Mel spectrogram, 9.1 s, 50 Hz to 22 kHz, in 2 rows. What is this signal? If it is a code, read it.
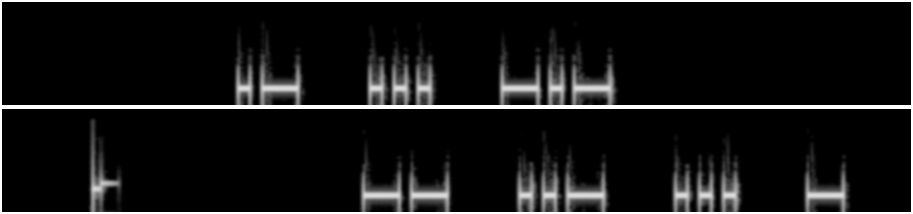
Morse code, heard as a keyed tone, about 20 wpm, spaced as for 14 wpm, 700 Hz. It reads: ASK MUST
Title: 237 Lesson 38f - Letter q - Words 20wpm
